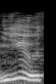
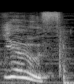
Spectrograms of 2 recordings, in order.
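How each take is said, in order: First: It is said with indignation. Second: It is said in a cheery, playful way.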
